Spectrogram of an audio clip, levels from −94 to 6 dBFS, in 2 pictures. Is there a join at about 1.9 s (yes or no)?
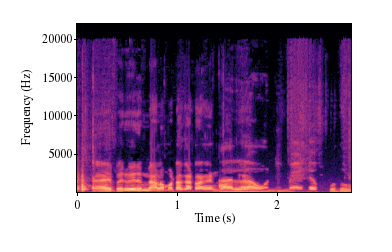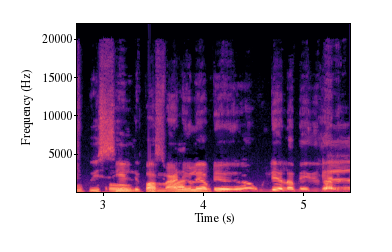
no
